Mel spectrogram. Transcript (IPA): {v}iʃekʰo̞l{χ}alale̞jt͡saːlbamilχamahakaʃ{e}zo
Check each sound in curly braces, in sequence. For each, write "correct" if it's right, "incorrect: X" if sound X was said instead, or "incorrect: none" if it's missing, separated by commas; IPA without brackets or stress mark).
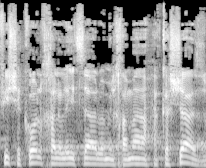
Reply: incorrect: f, correct, incorrect: a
